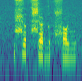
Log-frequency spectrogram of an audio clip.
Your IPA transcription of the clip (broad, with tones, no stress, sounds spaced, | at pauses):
ɕ ʏ˧ θ ɕ ɛ˩ ɡ ʏ˩ θ ɬ ʌ˩ ʎ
